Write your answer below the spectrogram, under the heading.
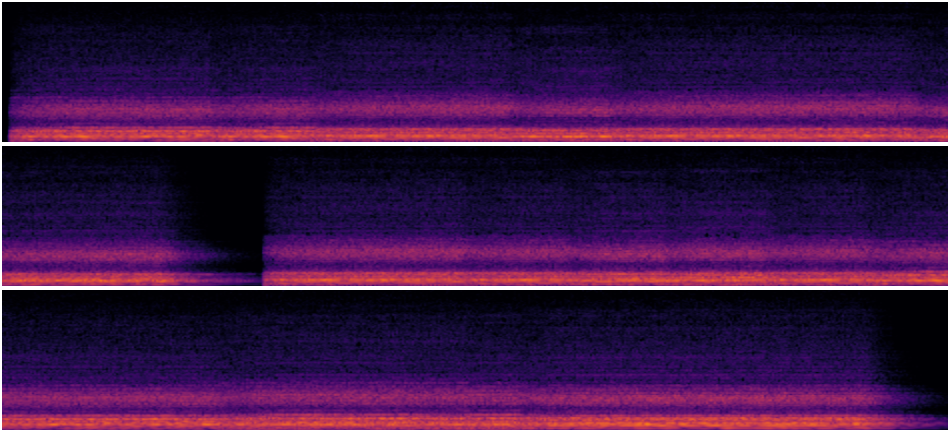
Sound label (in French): Hommes; Graduale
